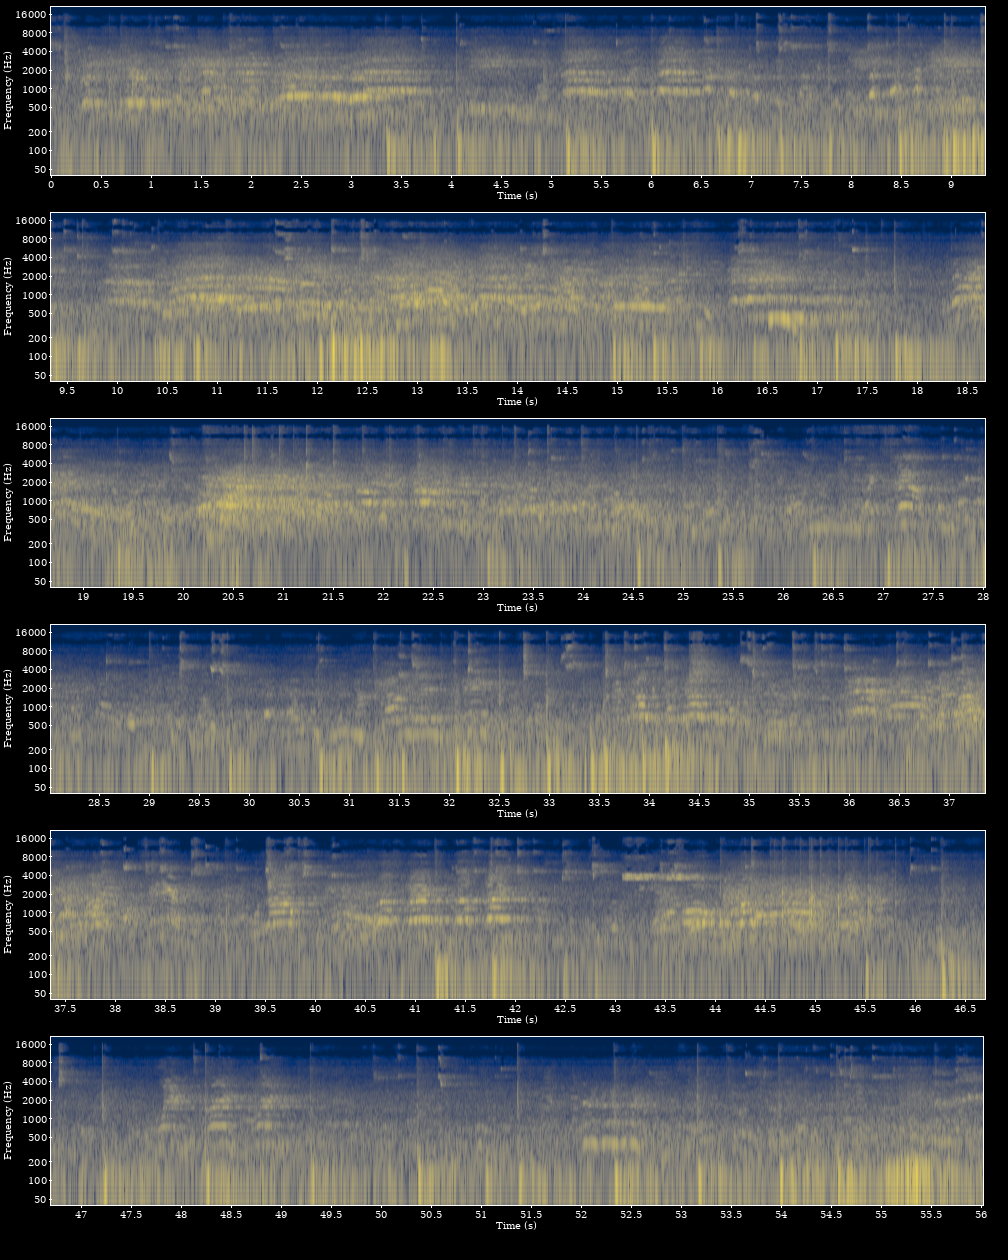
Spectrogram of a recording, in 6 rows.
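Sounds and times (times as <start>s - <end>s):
spectators talking and calling out: 0.0s - 56.0s.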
